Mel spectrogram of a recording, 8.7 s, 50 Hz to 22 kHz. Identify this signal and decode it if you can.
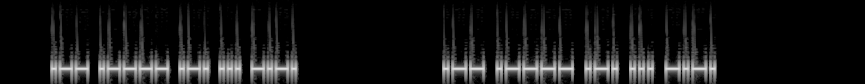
Morse code, heard as a keyed tone, about 28 wpm, 700 Hz. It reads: W1RSC W1RSC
